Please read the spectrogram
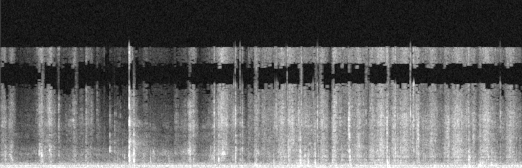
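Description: Paper banknotes rustling and flicking softly as a handful of dollar bills is sorted and fanned out, with one light tap about a second and a half in.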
